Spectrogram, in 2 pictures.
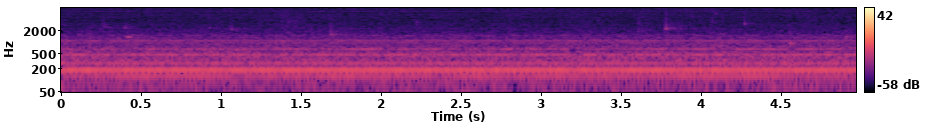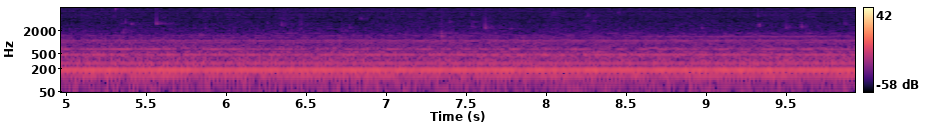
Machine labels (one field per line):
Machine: pump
